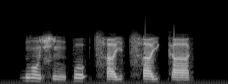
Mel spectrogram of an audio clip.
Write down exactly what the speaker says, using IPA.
ɡ ɔ̃˥˧ ɕ ẽ˨˩ ŋ p o˦ ʔ t͡sʰ a˧ j t͡sʰ a˧ j k a˨ k̚

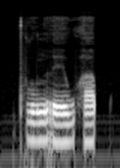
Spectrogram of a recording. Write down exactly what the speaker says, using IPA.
pʰ l u˦˥ n r eː˦˥ w h a˦˥ p̚

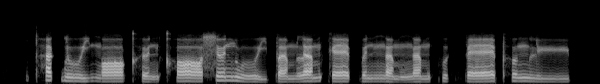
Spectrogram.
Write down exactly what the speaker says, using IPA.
t̪ʰ ɐ˥ k̚ l uː˨˧ j ŋ ɔː˨ kʰ ɵ˨˩ n kʰ ɔː˧ s ɵ˥ n w uː˨˩ j p ɐ˨ m l ɐ˥ m k ɛː˧ p̚ ɵ˨ n ŋ ɐ˨˩ m ŋ ɐ˨ m kʷ ɪ˧ k̚ p ɛː˨˥ pʰ ʊ˥ ŋ l yː˧ p̚

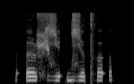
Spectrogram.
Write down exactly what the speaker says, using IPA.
ʔ ɜ ʂ ʑ e ʔ d͡ʑ ə tʰ ʌ ʔ

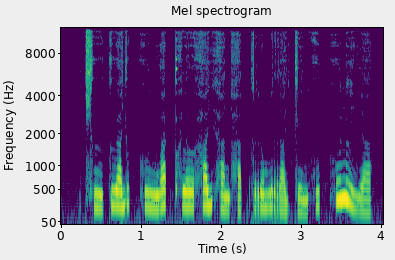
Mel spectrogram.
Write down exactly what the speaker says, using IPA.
t͡ɕʰ ɯː˩˦ k ɯ˧ a̯ j ɯ˥˩ k̚ h u˨˩ n w a˦˥ k̚ pʰ l ɤː˧ h a˦˥ j h a˩˦ n h a˨˩ t̚ k r o˦˥ m r a˩˦ j k e˩˦ n f u˥˩ k̚ h u˥˩ n l i˨˩ a̯

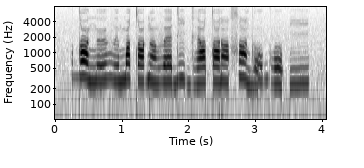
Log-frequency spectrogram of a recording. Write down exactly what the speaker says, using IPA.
dˤ y˥˨ ŋ ø˧˥ v ɪ˧ m ɪ˥˨ tˤ ʏ˧˥ ɠ ɐ̃˧ v ɛ˧ d i˥˨ ɡʱ ɛ˧˥ tˤ ʊ˧˥ ɾ ɐ̃˧˥ sˤ ɐ̃˥˨ d o̰˧˥ ɡʱ o˥˨ ʔ i˧˥

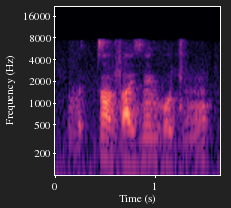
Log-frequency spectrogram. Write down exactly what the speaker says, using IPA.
v ɘ˨ t t̪ ã˦˨ ʐ a˧ ɪ̯ z ẽ˦ v o˧ d͡ʑ ũ˨˦

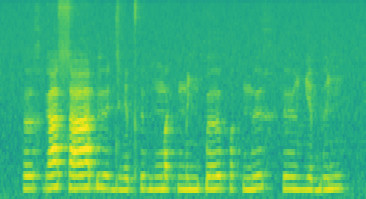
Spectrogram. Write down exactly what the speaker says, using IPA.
ɵː x ɡ a s aː ɓ ʉː dʱ e pʰ ʉ b ŋ͡m ɐ k m e ɲ k͡p ɵː p ɐ k m ʉː x h ʉː ʎ e b ɨ ɲ

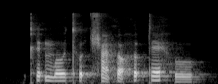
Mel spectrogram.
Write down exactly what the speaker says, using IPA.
kʰ ɪ˦ ʔ m o˦ ʊ̯ tʰ ʊ˦ ʔ t͡ɕʰ ã˦˨ θ ɔ̰˦˨ h ʊ˦ ʔ t ɛ˦ h u˨

